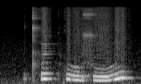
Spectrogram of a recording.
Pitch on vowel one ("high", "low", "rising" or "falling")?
rising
